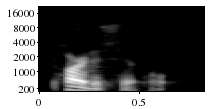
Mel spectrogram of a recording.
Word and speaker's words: participle: It's pronounced participle. It's pronounced participle in American English. Move the stress. Not participle but participle. When the stress is on the first syllable the t changes to a fast d.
